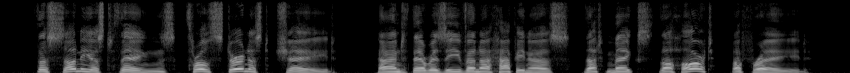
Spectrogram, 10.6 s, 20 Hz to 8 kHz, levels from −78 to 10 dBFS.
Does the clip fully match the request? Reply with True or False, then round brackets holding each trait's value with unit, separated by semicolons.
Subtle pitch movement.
False (5.3 semitones)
